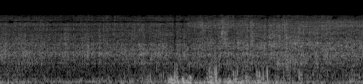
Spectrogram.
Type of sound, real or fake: real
